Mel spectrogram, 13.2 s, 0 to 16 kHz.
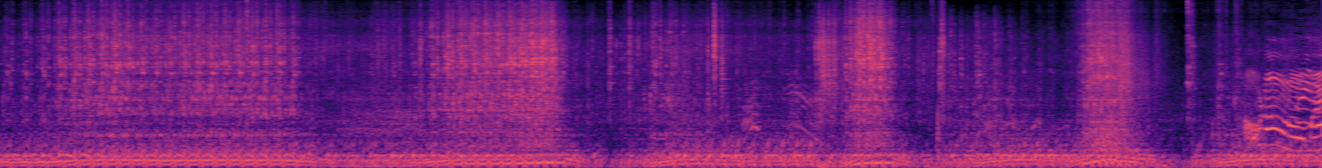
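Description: A 1959 Ford Galaxie Fairlane 500 with a 352 V8, started for the first time in years, idles roughly and revs up in loud repeated surges, close by, with people talking over the engine.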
